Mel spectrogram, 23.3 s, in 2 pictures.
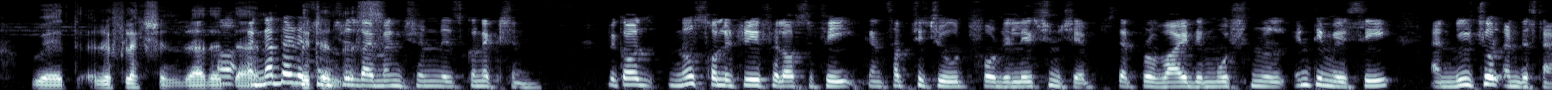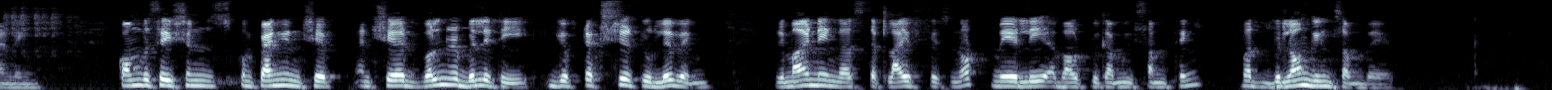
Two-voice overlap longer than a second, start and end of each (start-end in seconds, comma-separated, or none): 1.6-2.9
